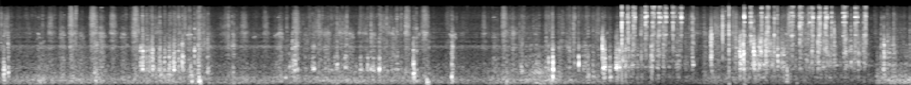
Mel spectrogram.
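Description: Light metal clicks and scraping as rusty bolts are fitted by hand into the exhaust manifold's heat shield, with a denser run of quick ticks in the last few seconds.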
